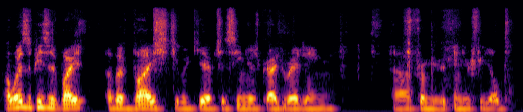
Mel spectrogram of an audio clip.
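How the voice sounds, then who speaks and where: Brisk man reading interview questions. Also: medium pitch, steady tone, darkish tone, a little hiss or hum, rough recording.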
